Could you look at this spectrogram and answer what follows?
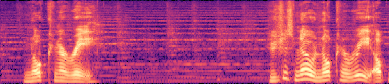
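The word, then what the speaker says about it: Knocknarea: Coco said how to pronounce that earlier. How did he say? Where is it? It's Knocknaree. Knocknaree. Knocknaree.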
